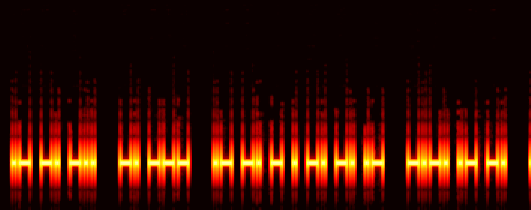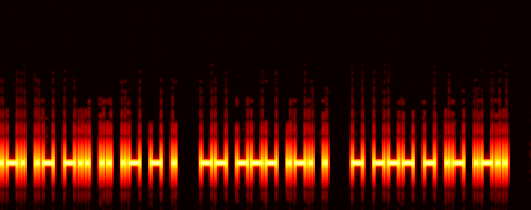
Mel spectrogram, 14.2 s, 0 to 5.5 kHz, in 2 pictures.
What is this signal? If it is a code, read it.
Morse code, heard as a keyed tone, about 25 wpm, 600 Hz. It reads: AND NO ANTENNA CAN RADIATE MORE TOTAL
